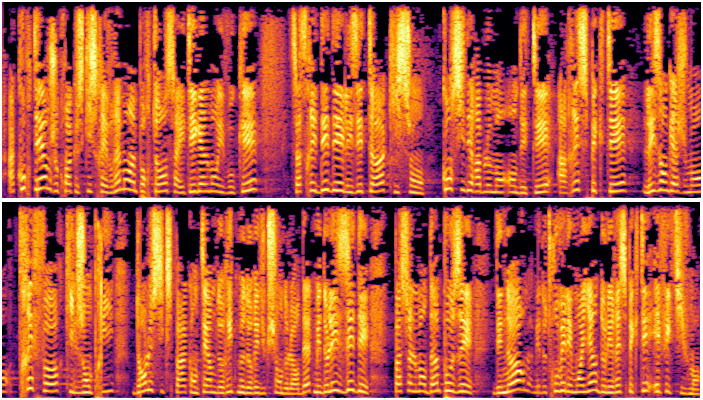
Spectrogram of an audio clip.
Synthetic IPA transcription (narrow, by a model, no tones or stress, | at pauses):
akuʁt̪ɛʁmʒəkχwakəsə̥kʲisəʁɛvʁɛmɑ̃ɛ̃pɔʁt̪ɑ̃saːet̪eːɡalmɑ̃evɔkʲe | sasəʁɛd̪ed̪elezet̪akʲʰisɔ̃ | kɔ̃sid̪eʁabləmɑ̃ʔɑ̃d̪ɛt̪eaʁɛspɛkt̪elezɑ̃ɡaʒmɑ̃t̪χɛfɔʁkʲilzɔ̃pχid̪ɑ̃ləsikspakɑ̃t̪ɛʁməd̪əʁit̪məd̪əʁed̪yksjɔ̃d̪əlœʁd̪ɛt̪mɛd̪əlezed̪epasœlmɑ̃d̪ɛ̃poze | d̪enɔʁmːɛd̪ət̪χuvelemwajɛ̃d̪əleʁɛspɛkt̪eʔefɛk̚t̪ʰivmɑ̃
